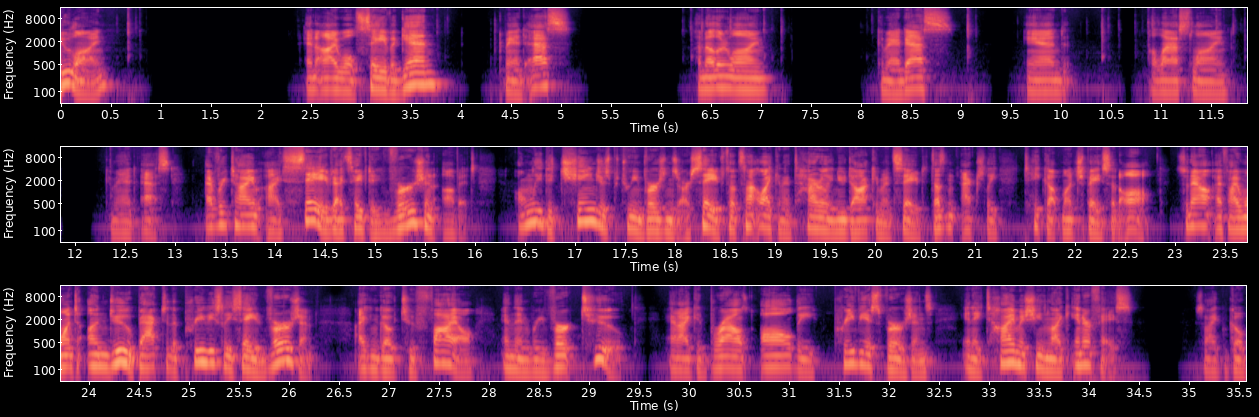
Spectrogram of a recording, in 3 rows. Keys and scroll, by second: 0.3-1.9 typing, 3.6 super+s, 5.5-7.6 typing, 7.8 super+s, 8.9 super+Return, 10.0-12.2 typing.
